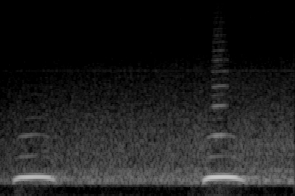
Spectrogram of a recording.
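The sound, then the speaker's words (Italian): Two short, clear whistled notes of a Eurasian scops owl, each a single metallic "tyoo" about two seconds apart, prominent over faint background hiss. “Il canto dell'assiolo è monosillabico, con tonalità metalliche che lo rendono molto diverso dal gufo comune, che pure ha una vocalizzazione con una struttura monosillabica ma molto più cupa.”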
